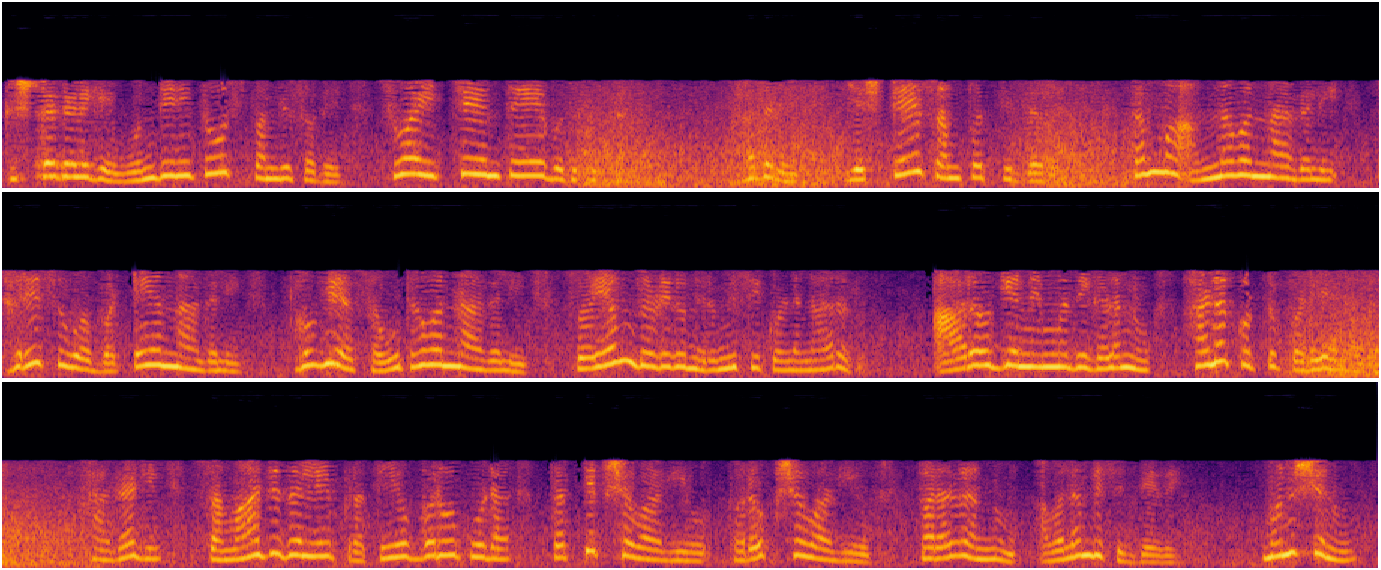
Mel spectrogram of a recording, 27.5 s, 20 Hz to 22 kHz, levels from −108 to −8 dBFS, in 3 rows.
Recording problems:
garbled, watery; badly; nothing above 4 kHz
wind noise on the microphone; occasional gusts; 15 dB below the speech

